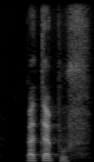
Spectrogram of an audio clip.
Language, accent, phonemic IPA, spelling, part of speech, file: French, France, /pa.ta.puf/, patapouf, noun / interjection, LL-Q150 (fra)-patapouf.wav
- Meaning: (noun) fatty; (interjection) splat!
